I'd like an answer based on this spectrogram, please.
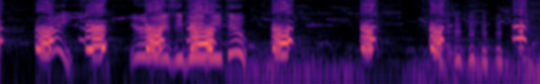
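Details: Young coonhounds, Blueticks, Redbones and a male Black and tan pup, at a breeder near Kingston, Ontario, Canada, letting out short repeated bending yelps in quick clusters, then spaced single cries over soft background shuffling.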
